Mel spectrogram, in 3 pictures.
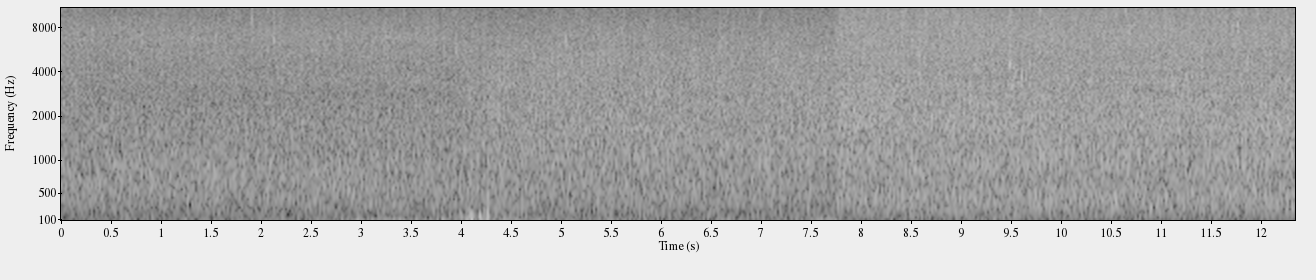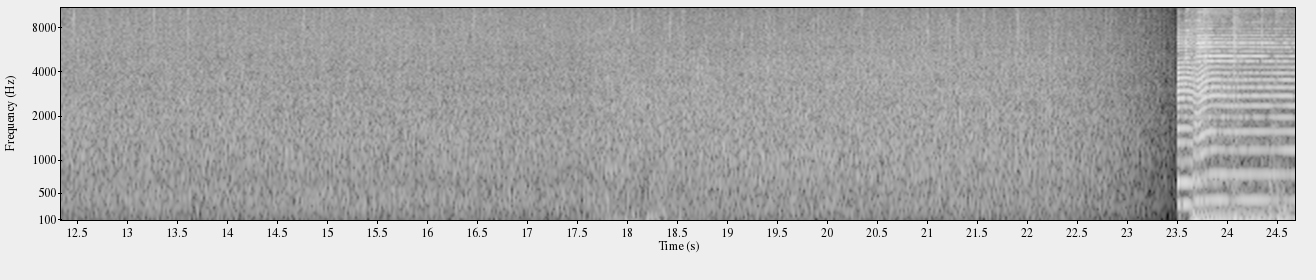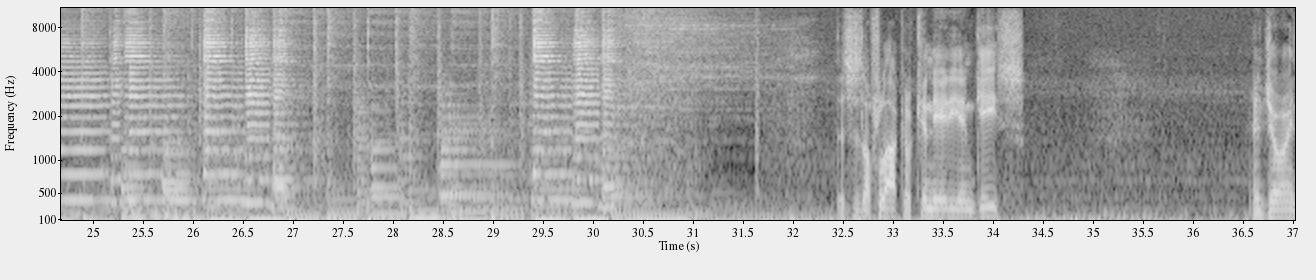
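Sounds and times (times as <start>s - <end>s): stream rushing over rocks: 0.0s - 23.4s.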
